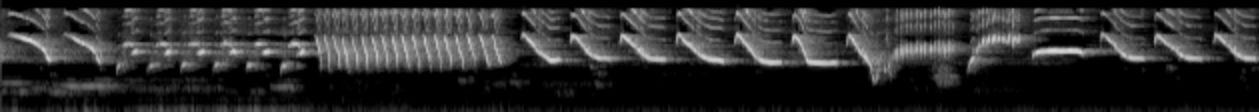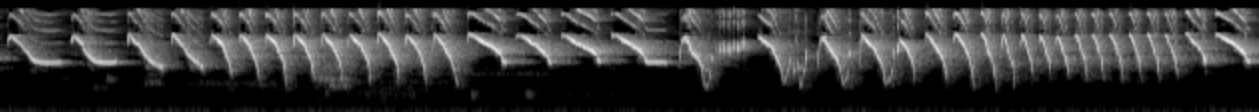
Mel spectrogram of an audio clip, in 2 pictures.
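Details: Caged canary singing, a long song meant for young canaries to learn from: fast trills of downward-sweeping whistled notes, a buzzy rattling burst early on, then rapid repeated chirps running about three or four per second.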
